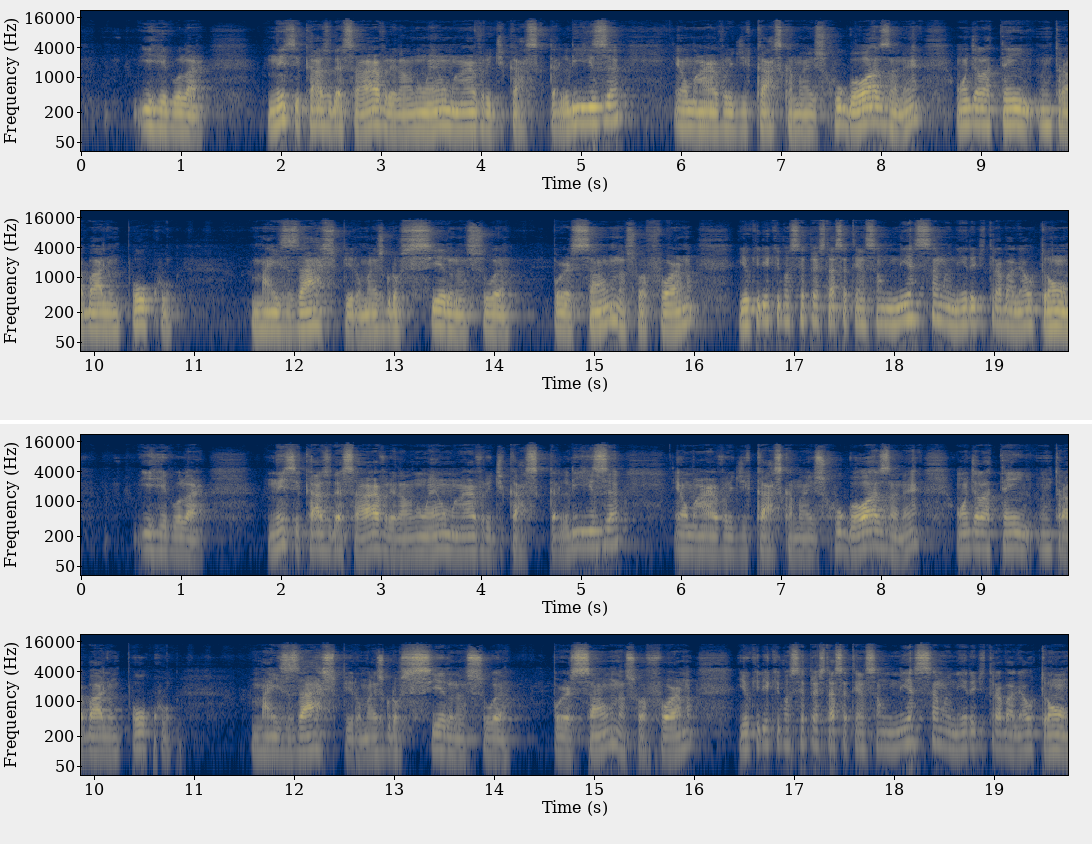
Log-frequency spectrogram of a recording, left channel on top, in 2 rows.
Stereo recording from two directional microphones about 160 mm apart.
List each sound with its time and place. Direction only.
0.6 s speech: 35° right (ahead or behind)
11.6 s speech: 25° right (ahead or behind)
